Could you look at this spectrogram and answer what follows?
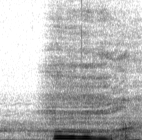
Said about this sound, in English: I'm sorry for yawning.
